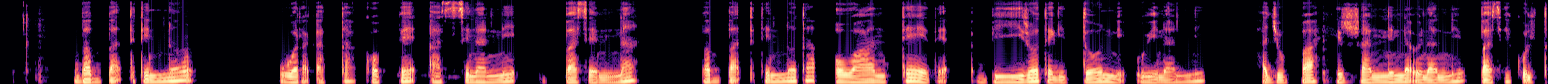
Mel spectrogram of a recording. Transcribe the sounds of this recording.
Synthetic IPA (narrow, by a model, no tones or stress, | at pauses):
bɐbːɐt̪ʼːɪ̥t̪ɪnːo | wɔɾɐ̰kʼɐt̪ːakɔpːɛʔɐsːɪnɐnːɪ | b̥ɐsɛnːɐ | b̥ɐbːɐ̰t̪ʼːɪ̥t̪ɪnːɔt̪ɐɔwaːnt̪e̞ːt̪ɛ̰ | biːɾɔt̪ɛɡɪd̪ːo̞ːnːɪʊjɪnɐnːɪ | hɐd͡ʒʊbːaːhɪrːɐnːɪnːɐʔʊ̰ʔɪnɐnːɪb̥ɐsɛkʊlt̪ɐ̥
